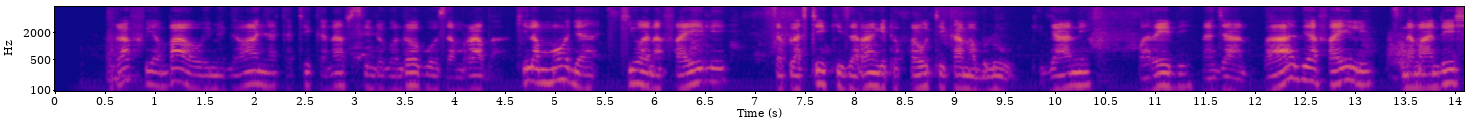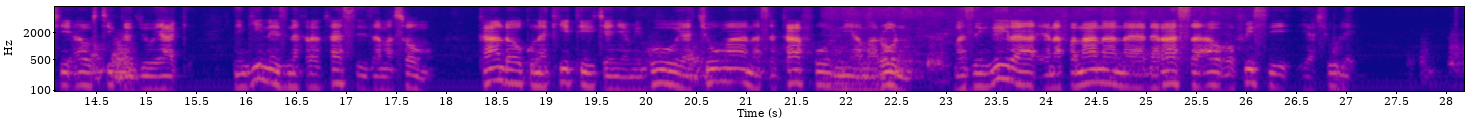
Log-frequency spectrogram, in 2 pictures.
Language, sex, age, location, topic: Swahili, male, 25-35, Mombasa, education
